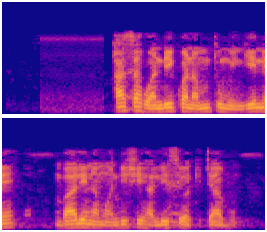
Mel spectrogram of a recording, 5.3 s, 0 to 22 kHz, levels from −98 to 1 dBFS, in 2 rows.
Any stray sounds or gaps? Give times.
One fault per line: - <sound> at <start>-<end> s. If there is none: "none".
none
